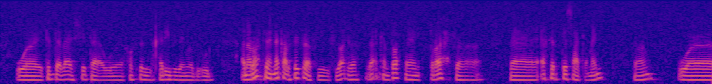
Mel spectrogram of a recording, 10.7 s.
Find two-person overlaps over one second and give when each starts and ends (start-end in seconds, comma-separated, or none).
none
